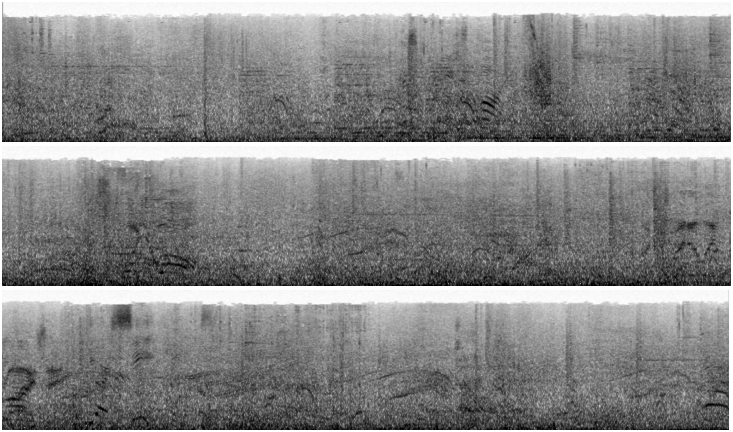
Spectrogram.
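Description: Magic blasts and heavy impacts crash again and again in a fierce battle.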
